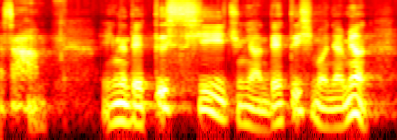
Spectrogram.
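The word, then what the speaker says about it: Psalm: 우리가 시편의 말씀, 오늘 본문 말씀을 참고하기 전에 시편의 어떤 개론적인 의미를 잠깐 나눈다면, 이 시편이 영어 성경으로는 뭐라고 이렇게 읽는 줄 아십니까? 어원적 의미를 보면 사함이라고 읽습니다. 사함.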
